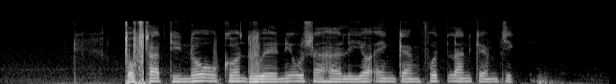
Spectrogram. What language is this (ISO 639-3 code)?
jav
